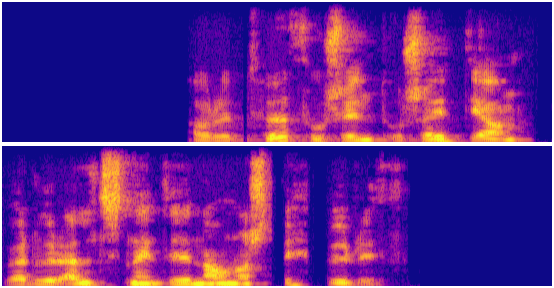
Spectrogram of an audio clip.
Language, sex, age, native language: Icelandic, male, 20-29, Icelandic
